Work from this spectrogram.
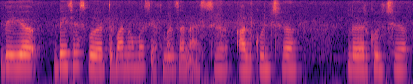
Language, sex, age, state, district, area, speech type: Kashmiri, female, 30-45, Jammu and Kashmir, Ganderbal, rural, spontaneous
